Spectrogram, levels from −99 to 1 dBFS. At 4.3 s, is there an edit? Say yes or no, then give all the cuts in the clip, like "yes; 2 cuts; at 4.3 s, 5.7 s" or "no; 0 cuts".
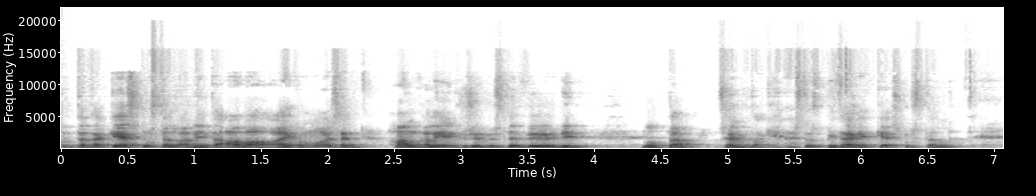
no; 1 cut; at 1.2 s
